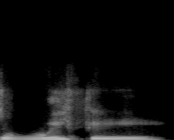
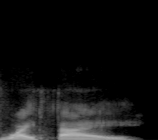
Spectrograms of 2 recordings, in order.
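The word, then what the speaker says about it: wifi: an espana say pronunciation in spain everybody says wiffy wiffy they make that very fanatic witty but in mexico it is very common to say it as wai thai wai thai like we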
